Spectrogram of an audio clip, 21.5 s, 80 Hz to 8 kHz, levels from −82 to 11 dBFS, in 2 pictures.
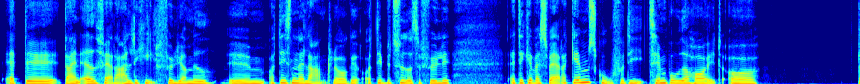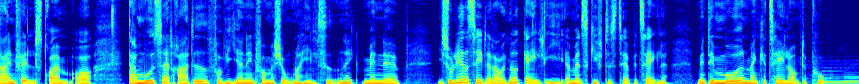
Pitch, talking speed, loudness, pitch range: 200 Hz, 210 wpm, -20 LUFS, 190-220 Hz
